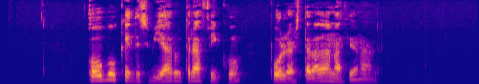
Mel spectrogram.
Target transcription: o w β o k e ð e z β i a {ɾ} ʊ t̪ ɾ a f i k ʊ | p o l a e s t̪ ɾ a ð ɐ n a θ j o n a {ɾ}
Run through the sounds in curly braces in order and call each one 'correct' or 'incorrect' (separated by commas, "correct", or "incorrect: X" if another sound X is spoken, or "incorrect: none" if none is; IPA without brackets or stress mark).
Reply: correct, incorrect: l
